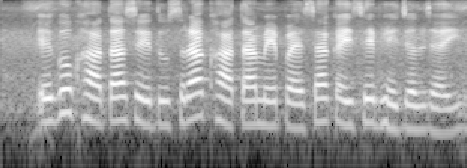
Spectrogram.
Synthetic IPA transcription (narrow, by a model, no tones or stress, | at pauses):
eːɡokʰaːt̪ased̪uːsɾakʰaːt̪amẽpɛːsakɐisebʱeːd͡ʒəld͡ʒaːi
